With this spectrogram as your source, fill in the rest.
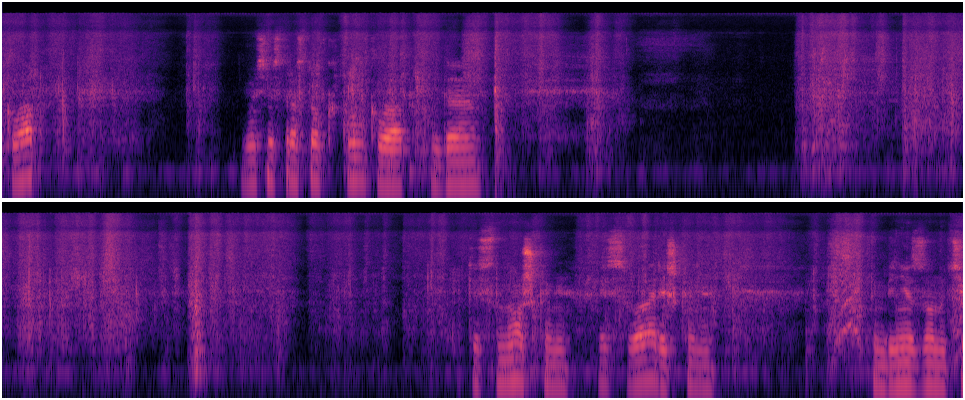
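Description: Padded jacket fabric rustles and swishes as hands handle it.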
